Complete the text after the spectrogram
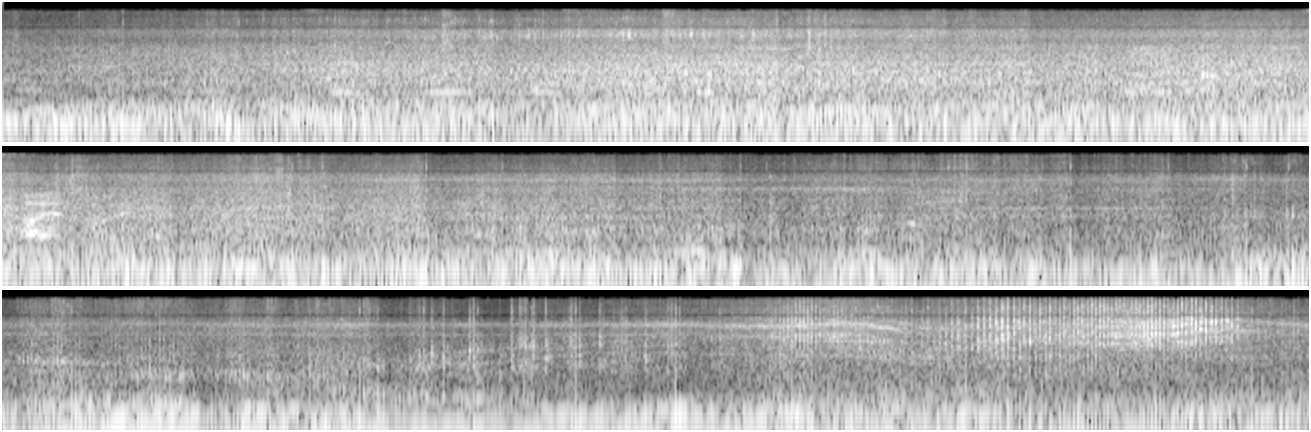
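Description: Several old cars' engines rumble and rev as they approach and pass close by.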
